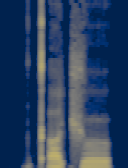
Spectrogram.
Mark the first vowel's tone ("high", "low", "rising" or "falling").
low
